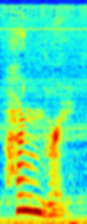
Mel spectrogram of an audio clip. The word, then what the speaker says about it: hungry: Make sure to pronounce the H at the beginning, hungry.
